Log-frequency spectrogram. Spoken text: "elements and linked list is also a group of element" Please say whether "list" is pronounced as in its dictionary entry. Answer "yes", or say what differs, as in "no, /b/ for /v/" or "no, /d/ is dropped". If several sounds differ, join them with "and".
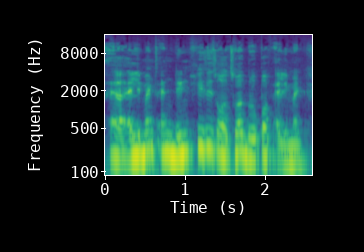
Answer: no, /t/ is dropped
